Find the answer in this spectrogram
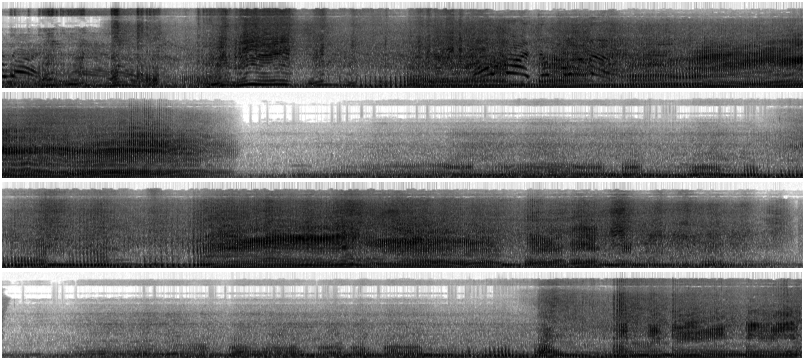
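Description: Dirt bike engines revving up and down as riders pass through a woods section, the pitch rising and falling with the throttle. The sound dips briefly about ten seconds in and again around twenty-four seconds, between one bike leaving and the next one coming.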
